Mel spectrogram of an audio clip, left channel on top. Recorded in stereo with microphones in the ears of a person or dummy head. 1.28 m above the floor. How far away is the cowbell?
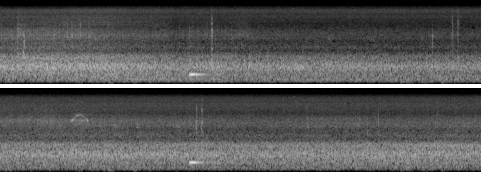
About 0.5 m.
